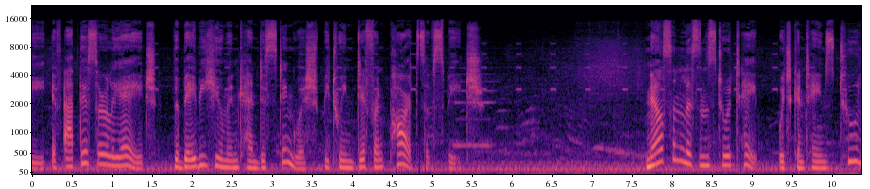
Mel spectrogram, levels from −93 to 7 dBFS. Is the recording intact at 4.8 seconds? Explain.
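No. From 4.84 to 4.86 s the sound drops into a hard-edged hole of silence about 20 ms long. This is a gap between stream segments: the time stamps of two adjoining segments leave a short space, which the player fills with silence. Nothing is lost.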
